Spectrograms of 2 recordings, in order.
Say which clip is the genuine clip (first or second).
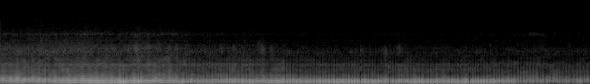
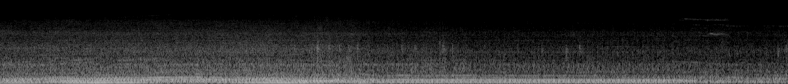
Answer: second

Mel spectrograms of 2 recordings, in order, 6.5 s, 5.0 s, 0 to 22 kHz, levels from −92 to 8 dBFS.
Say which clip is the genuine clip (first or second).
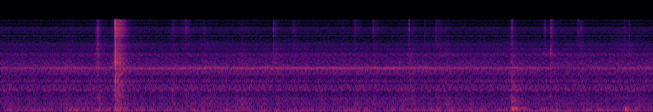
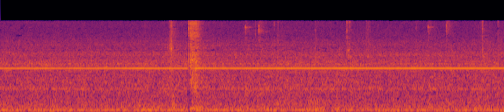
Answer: second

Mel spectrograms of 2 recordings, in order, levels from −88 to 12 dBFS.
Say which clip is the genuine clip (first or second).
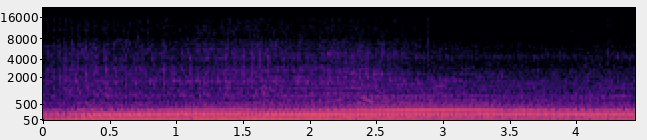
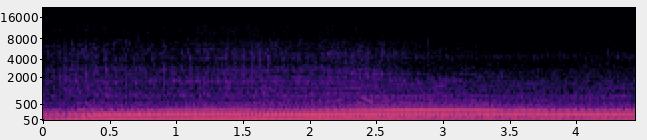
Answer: second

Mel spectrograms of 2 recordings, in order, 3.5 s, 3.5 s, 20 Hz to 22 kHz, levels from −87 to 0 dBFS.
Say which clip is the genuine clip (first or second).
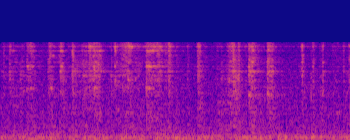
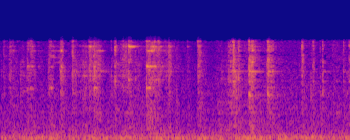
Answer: second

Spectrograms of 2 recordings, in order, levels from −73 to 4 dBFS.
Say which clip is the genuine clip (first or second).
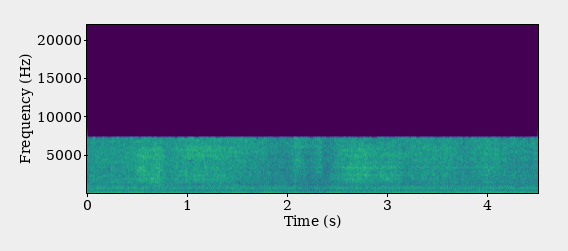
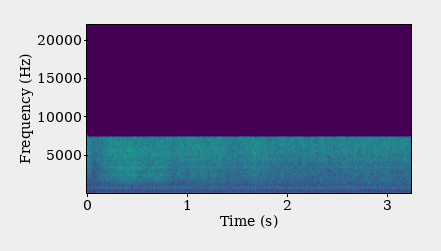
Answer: second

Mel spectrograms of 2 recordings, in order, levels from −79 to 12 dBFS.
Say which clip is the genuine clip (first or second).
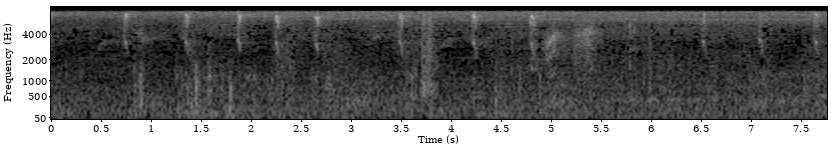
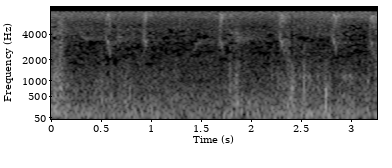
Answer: first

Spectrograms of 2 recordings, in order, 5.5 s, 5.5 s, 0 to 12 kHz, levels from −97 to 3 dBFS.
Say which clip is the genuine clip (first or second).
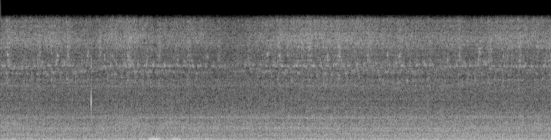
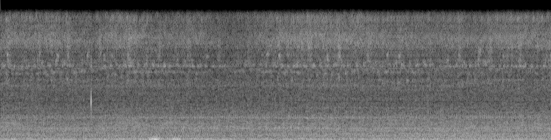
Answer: first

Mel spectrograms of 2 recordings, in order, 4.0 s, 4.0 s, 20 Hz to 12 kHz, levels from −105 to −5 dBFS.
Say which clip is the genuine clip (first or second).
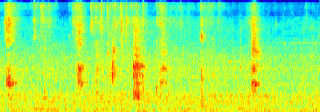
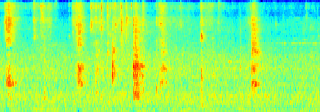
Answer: second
